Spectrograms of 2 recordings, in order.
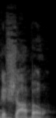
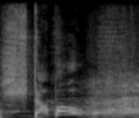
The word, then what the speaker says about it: Gestapo: In America, we pronounce it Gestapo.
